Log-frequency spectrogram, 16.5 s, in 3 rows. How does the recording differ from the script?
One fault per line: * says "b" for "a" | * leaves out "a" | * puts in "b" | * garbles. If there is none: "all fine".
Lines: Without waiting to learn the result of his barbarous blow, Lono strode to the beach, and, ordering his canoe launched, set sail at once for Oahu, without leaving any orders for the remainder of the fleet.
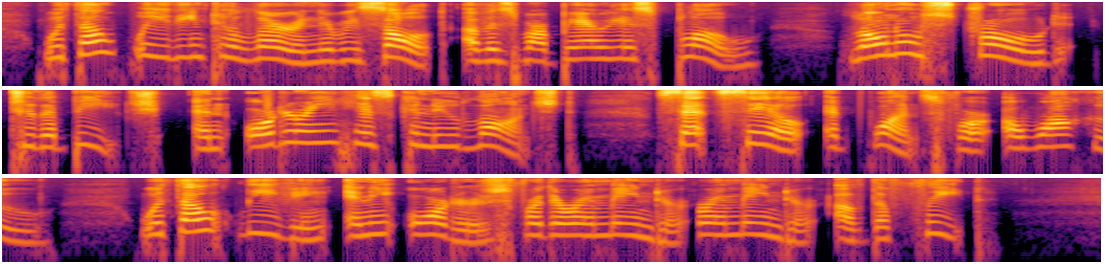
* puts in "remainder"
